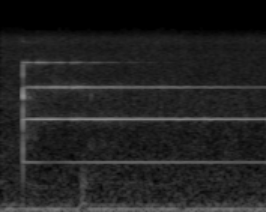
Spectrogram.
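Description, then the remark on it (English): A single bell is struck once to mark the end of a meditation sitting, its clear metallic tone ringing out and lingering steadily for a couple of seconds without fading much. No voices are present. “can you hear the sound without making up the story bell? End of sitting, time to get up. Oh, I'm so glad he rang it.”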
